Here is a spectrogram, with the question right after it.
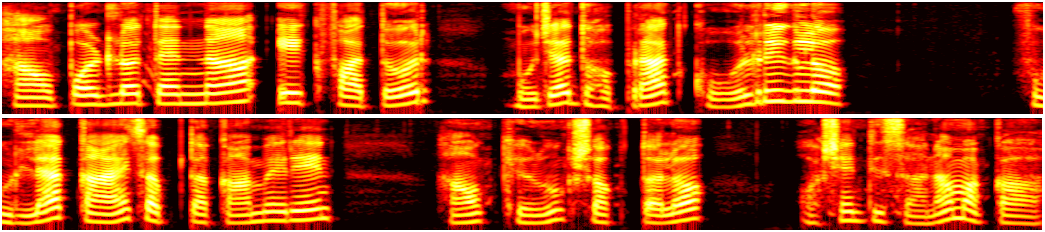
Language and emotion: Goan Konkani, fearful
